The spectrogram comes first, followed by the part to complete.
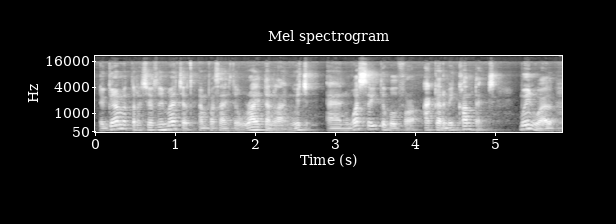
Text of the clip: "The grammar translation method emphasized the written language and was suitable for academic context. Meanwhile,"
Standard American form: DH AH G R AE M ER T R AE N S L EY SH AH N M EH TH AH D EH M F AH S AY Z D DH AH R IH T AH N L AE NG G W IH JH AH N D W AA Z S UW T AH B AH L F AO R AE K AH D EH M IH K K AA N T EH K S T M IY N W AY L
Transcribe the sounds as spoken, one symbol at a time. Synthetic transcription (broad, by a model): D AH G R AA M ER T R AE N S EY S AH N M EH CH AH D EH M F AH S AY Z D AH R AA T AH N L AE NG G W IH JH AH N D W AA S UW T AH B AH L F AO R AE K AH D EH M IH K K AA N T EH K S M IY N W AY L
